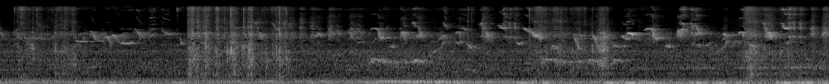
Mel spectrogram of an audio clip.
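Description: Scattered short chirps of small birds and light ticks over a low steady rumble.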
